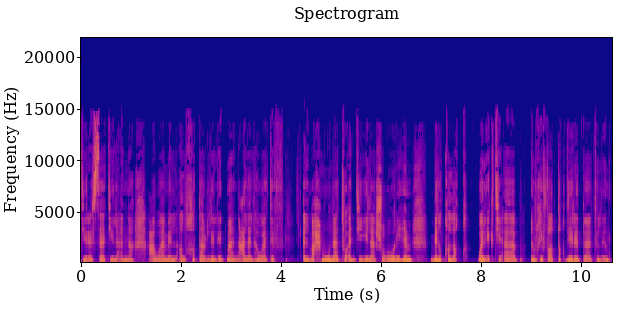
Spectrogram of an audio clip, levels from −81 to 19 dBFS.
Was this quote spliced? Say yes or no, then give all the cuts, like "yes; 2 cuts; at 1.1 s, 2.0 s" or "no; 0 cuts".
no; 0 cuts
